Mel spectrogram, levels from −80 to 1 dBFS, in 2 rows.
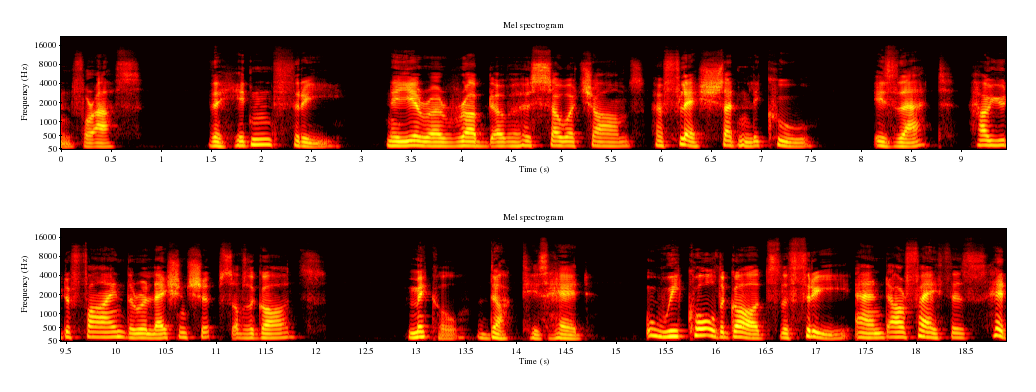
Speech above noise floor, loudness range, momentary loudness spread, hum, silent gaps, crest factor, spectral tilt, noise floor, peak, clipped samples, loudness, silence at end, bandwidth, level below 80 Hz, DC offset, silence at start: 50 dB; 5 LU; 12 LU; none; none; 20 dB; -4.5 dB/octave; -73 dBFS; -4 dBFS; under 0.1%; -22 LUFS; 0 s; 16 kHz; -80 dBFS; under 0.1%; 0 s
